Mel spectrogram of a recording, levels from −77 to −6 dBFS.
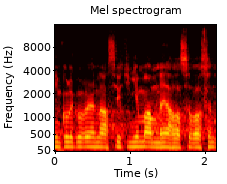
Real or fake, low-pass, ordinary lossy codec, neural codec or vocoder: fake; 14.4 kHz; AAC, 96 kbps; codec, 44.1 kHz, 7.8 kbps, Pupu-Codec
